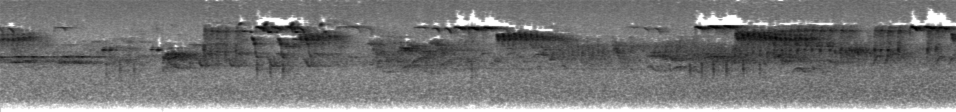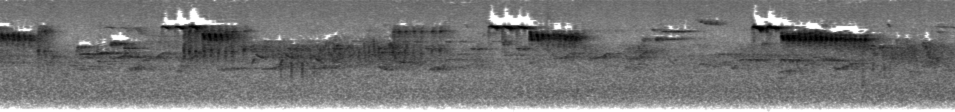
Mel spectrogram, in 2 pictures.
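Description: Birds chirping and singing in short, irregular calls every second or two over a steady hiss.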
